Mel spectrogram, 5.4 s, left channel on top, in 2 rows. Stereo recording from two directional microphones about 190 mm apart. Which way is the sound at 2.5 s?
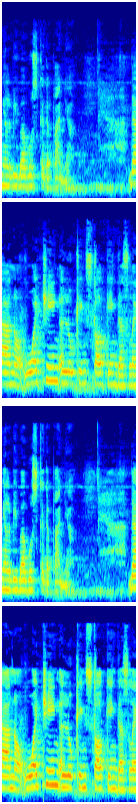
20° right (ahead or behind).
